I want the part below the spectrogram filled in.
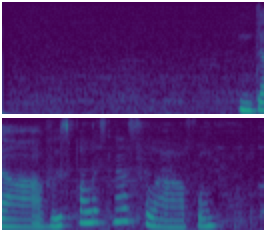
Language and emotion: Russian, positive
